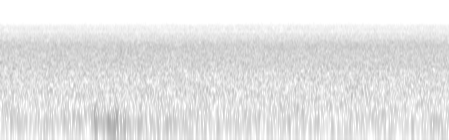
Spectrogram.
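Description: Steady, even background hiss with no other sound.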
